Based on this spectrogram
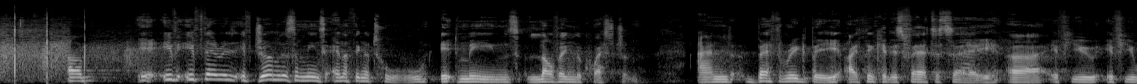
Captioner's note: applause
